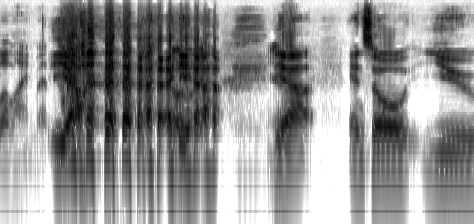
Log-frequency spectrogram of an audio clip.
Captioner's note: laughing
